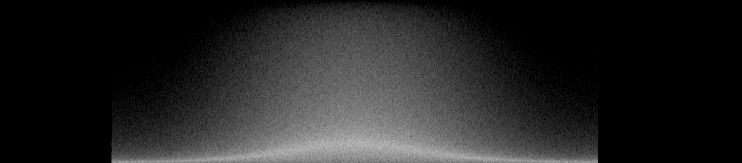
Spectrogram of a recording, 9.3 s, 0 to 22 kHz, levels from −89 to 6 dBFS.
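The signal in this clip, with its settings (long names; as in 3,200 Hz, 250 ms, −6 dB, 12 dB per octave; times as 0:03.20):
wind from filtered noise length 6.07 s, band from 210 Hz, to 2,700 Hz, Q 2.1, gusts 1, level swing 19 dB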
